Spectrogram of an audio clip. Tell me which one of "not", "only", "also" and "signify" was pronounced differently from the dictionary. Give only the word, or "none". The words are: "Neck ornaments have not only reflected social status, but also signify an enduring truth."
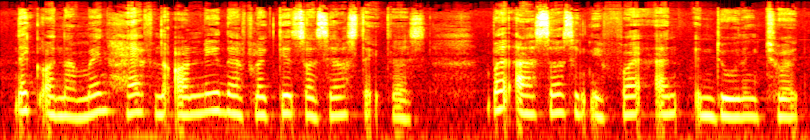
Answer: also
